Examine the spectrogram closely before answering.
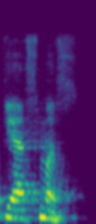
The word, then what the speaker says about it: chiasmus: एक इंग्लिश में इसको बोलते हैं क्यासमस। क्यासमस क्या होता है, इसको प्रोनाउंस करते हैं CHIASMUS।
